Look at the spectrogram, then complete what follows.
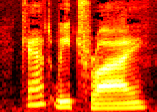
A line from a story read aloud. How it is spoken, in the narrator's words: Kip pleaded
